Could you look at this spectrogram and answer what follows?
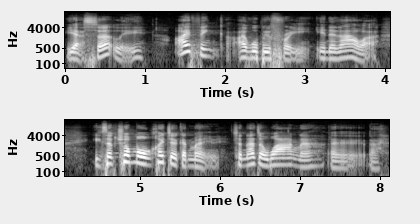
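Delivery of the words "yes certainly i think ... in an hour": slow, careful read-aloud; slow clear classroom read. Shown as a demonstration. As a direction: read each word slowly for learners. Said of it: "reads reply slowly".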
